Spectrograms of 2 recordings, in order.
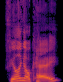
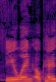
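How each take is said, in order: First: The stress is on the word okay. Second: The stress is on the word feeling. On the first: The asker doubts the person is really okay. "you're emphasizing if they're okay" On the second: The asker is concerned about how the person feels. "the emphasis is on the feeling part"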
